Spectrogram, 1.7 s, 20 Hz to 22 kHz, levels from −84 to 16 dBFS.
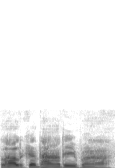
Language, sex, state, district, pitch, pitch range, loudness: Bhojpuri, male, Bihar, Muzaffarpur, 120 Hz, 110-120 Hz, -18 LUFS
